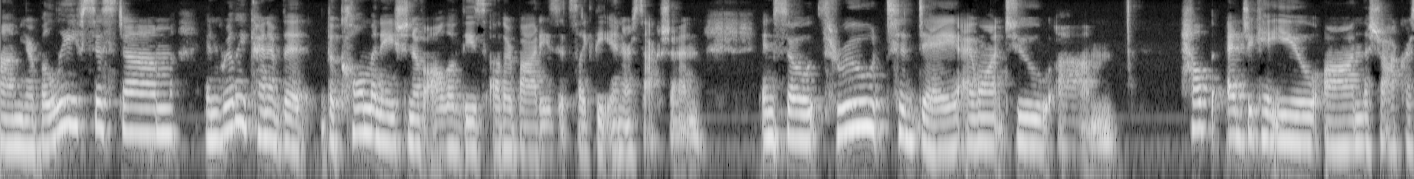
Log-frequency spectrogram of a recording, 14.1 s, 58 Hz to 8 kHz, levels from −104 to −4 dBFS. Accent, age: American, 30-49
